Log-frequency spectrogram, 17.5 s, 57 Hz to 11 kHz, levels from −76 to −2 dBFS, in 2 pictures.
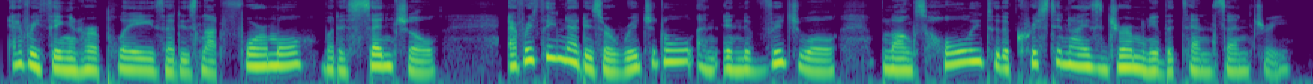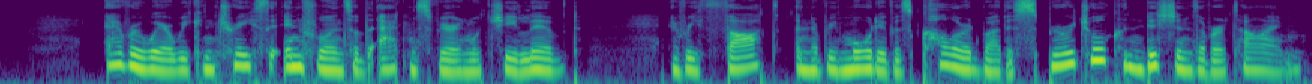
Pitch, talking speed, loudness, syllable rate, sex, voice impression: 155 Hz, 180 wpm, -21 LUFS, 6.6 syllables/s, female, feminine, adult-like, slightly fluent, slightly reassuring, elegant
